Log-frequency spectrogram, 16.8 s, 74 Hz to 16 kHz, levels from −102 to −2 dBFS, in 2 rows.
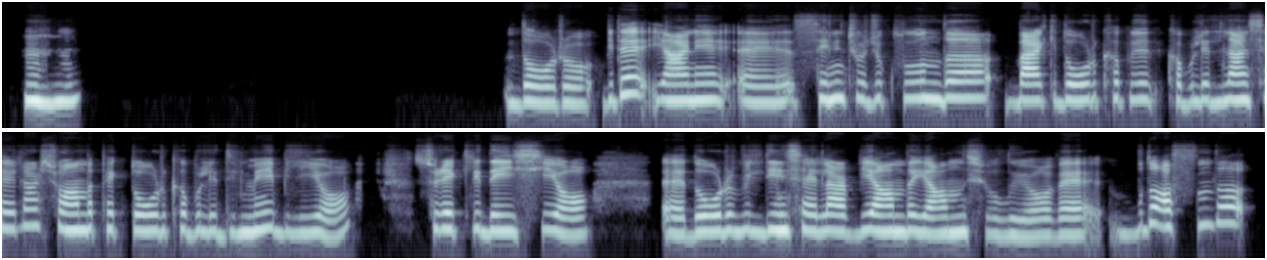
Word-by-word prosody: Hı - - +3
hı. 230 +2 +2 2.9
Doğru. 215 -2 -1
Bir 235 - -6
de, 325 +1 +6
yani, 240 0 +3
eee, 220 +1 -2
senin 260 +1 -2
çocukluğunda 265 +2 -1
belki 240 +1 +5
doğru 245 +1 0
kabul 260 -2 -7
ed 250 -2 -5
kabul 230 -1 -7
edilen 245 +1 +3
şeyler 265 +4 -3
şu 280 - -3
anda 245 +1 +4
pek 255 -1 -7
doğru 235 -1 -1
kabul 240 -1 -6
edilmeyebiliyor. 220 -2 -3 0.4
Sürekli 255 -2 -1
değişiyor, 225 -2 +1 0.5
eee, 205 -1 -1
doğru 225 +1 +1
bildiğin 240 +1 +1
şeyler 235 -3 +2
bir 240 +2 +3
anda 230 0 +4
yanlış 215 0 0
oluyor 195 -1 -5
ve 200 0 0
bu 210 +3 -12
da 325 - +3
aslında, 315 +3 0
235 Hz, 130 wpm, -23 LUFS, 220-250 Hz, 2.9 s, de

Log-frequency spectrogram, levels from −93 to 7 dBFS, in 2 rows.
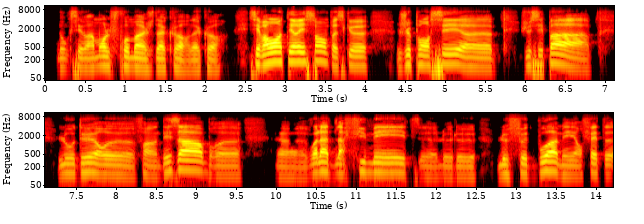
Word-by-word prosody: Donc 110 -1 -11
c'est 115 - -4
vraiment 115 +4 -1
le 125 - -4
fromage, 115 -5 -1
d'accord, 105 -2 -3
d'accord. 100 -1 -7 0.3
C'est 145 - +3
vraiment 160 +5 +8
intéressant 175 0 +5
parce 115 -9 -1
que 125 0 -1 0.4
je 145 - -2
pensais 145 +2 +1
heu, 115 -3 0 0.4
je 130 - -9
sais 135 0 -2
pas 135 -8 +4
à - - -18 0.4
l'odeur, 125 +1 -5
heu, 115 -3 -7
enfin 100 +1 -8
des 140 +7 -6
arbres, 110 -11 +2 0.5
heu, 100 -1 -8 0.3
voilà, 140 +3 +3
de - - -15
la - - +2
fumée, 135 -2 -3
le 100 0 -15
le 100 -1 -13 0.3
le 120 +1 -9
feu 120 +3 -7
de - - -35
bois, 150 +3 +2
mais 110 -1 -7
en 105 - -9
fait, 125 -3 -4
125 Hz, 160 wpm, -21 LUFS, 110-140 Hz, 0.5 s, vraiment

